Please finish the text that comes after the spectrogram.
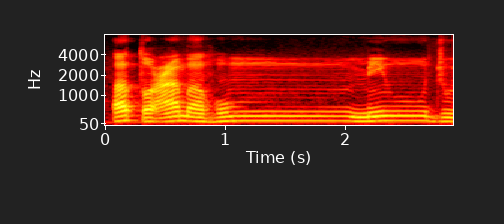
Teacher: الذی اطعمہم، بڑی تا نکالیں گے، اطعمہم، اس میم ہا کو اس میم میں ملا کر مشدد کر دیں گے، گنہ کر دیں گے، ناک میں آواز چھپا لیں گے۔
